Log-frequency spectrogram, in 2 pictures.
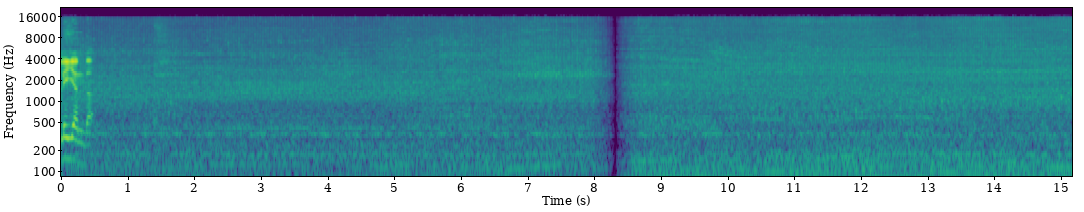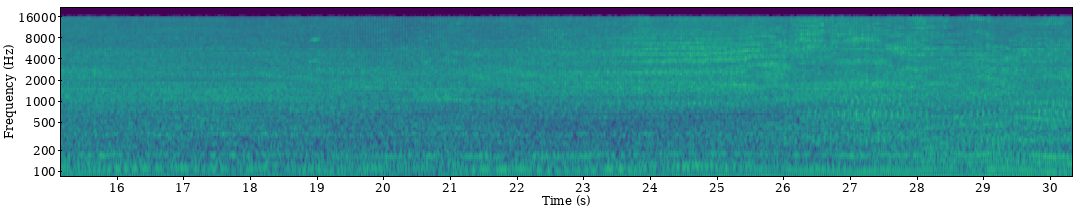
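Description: Tractor diesel engine running steadily under load as it drags a karah (land-levelling scraper) across a field, heard from the driver's seat. The sound briefly cuts out about eight seconds in.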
